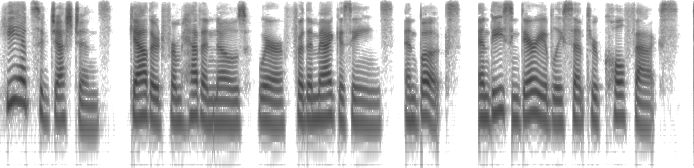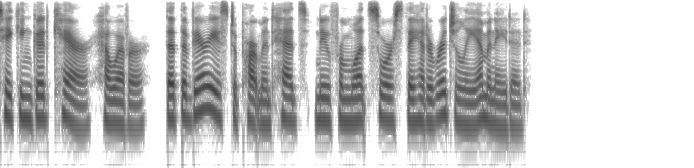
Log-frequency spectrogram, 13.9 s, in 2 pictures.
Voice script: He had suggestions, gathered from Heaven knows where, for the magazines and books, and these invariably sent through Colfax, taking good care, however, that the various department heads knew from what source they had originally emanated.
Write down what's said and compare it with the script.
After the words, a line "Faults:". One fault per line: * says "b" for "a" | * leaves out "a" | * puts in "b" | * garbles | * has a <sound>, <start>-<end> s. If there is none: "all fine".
He had suggestions, gathered from Heaven knows where, for the magazines and books, and these invariably sent through Colfax, taking good care, however, that the various department heads knew from what source they had originally emanated.
Faults:
all fine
